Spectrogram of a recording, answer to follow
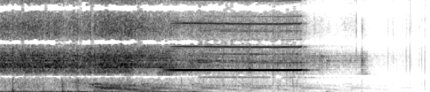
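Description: The closing seconds of a heavy distorted guitar band's song. The full band sound gives way to a falling pitch slide and then a single high steady whine of guitar feedback, which cuts off about three seconds in; what remains fades away.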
